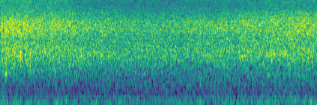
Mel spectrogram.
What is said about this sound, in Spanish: en la madrugada, en algunos sectores de San Salvador se puede apreciar este, las calles anegadas, inundadas, los vehículos pasando, pero una tormenta nada más basta para que algunas calles se inunden como la que estamos observando en este momento.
